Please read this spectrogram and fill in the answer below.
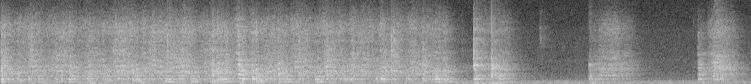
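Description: Hand whisk beating eggs into a runny milk-and-yogurt batter in a ceramic bowl: a fast, continuous clatter and slosh for about four and a half seconds, then three or four short bursts of whisking with pauses between.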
